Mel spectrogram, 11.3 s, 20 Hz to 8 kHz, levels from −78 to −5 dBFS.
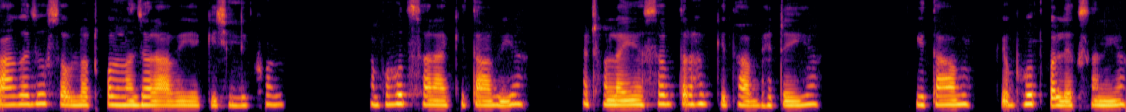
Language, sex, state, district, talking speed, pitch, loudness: Hindi, female, Bihar, Saharsa, 145 wpm, 210 Hz, -18 LUFS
